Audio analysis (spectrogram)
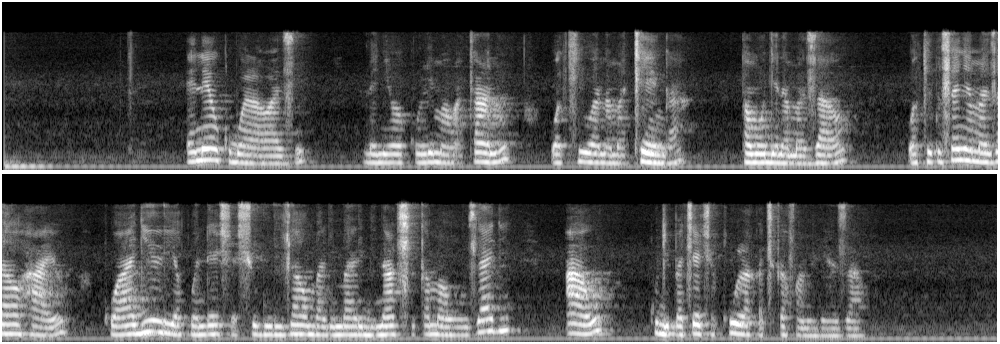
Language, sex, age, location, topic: Swahili, female, 18-24, Dar es Salaam, agriculture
